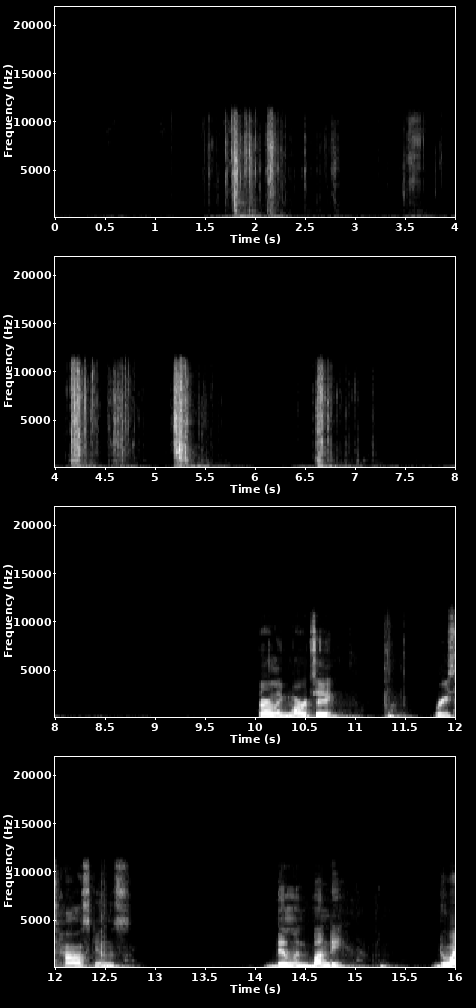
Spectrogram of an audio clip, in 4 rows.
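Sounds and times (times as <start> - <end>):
foil wrapper tearing and crinkling: 1.5 - 5.7, 6.6 - 7.2.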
